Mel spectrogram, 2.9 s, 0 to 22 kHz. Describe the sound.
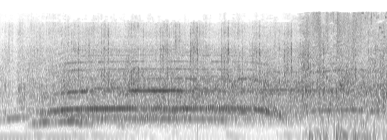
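Audience applause welcomes a live panel at DragCon LA 2019, a loud, dense wash of clapping that swells and holds steady, with cheering and whoops mixed in before it starts to thin out.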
